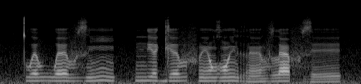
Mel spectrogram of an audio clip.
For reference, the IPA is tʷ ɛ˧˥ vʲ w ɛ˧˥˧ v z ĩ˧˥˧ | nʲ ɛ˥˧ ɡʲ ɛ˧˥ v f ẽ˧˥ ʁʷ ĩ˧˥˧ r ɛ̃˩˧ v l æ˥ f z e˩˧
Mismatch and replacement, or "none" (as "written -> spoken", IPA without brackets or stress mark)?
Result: vʲ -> v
